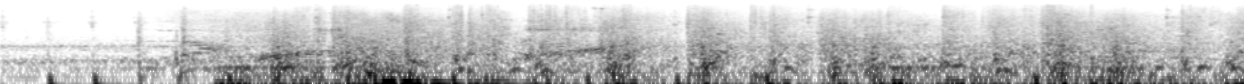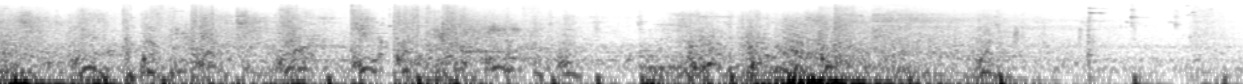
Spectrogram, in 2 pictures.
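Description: Game combat effects whoosh and crash loudly.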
